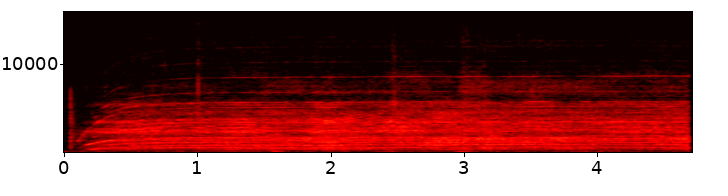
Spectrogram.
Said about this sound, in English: We will just get my little vacuum cleaner out. I'm just going to turn this on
